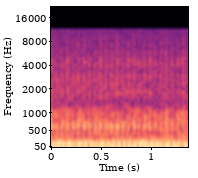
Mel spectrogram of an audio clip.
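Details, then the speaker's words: 2000 Ford Contour SVT at idle: loud regular knock, about eight to nine beats a second; owner thinks it comes from under the valve cover, cause unknown. Engine knock at idle. "All right, that's my problem. Making a knocking noise."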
